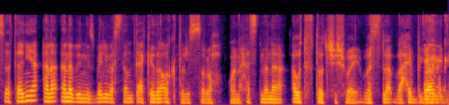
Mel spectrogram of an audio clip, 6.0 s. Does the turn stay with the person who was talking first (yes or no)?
no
